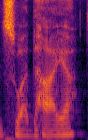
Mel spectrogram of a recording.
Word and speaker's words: swadhyaya: And swadhyaya, self-study. Swadhyaya, that's a correct pronunciation.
